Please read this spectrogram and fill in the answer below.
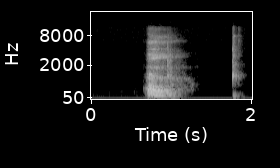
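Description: A person sighs into the microphone over a video call, a single breathy sigh of about half a second that fades out, followed by a short sharp click near the end.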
